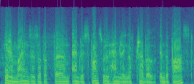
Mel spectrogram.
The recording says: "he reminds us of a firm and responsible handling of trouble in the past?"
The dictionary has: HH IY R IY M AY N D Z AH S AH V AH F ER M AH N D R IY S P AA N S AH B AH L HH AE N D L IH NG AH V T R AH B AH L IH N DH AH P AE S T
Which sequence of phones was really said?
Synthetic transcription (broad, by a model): HH IY R IY M AY N D Z AH S AH V AH F ER M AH N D R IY S P AA N S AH B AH L HH AE N D L IH NG AH V T R AH B AH L IH N DH AH P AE S T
